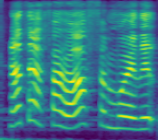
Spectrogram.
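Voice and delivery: put-on high whiny kid voice; nasal little boy whine. Shown as a demonstration. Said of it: "very nasal".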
